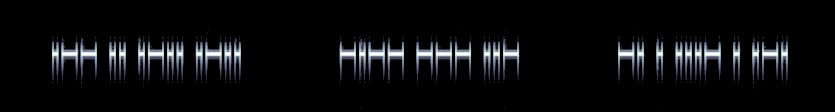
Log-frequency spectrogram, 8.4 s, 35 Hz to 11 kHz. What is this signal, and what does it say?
Morse code, heard as a keyed tone, about 25 wpm, 700 Hz. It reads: WILL YOU NEVER
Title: 3x Word-Spacing - Sentences from Top 300 Words - 25wpm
